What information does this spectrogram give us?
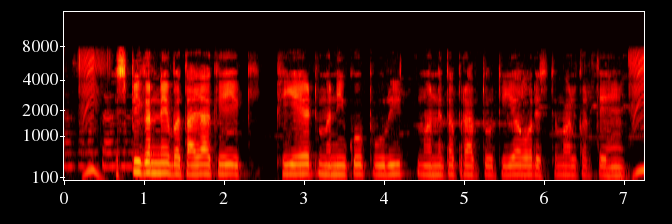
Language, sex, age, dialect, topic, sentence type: Hindi, male, 18-24, Kanauji Braj Bhasha, banking, statement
